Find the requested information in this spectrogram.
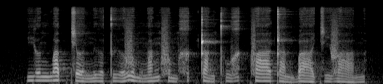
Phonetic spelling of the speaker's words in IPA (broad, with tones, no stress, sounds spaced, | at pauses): j əː˧ ŋ w a˦˥ t̚ c əː˨˩ n ɨ˨˩ ə̯ t̪ ɨ˨˩˦ ə̯ v ə˨˩ m ŋ a˧˥ ŋ f ə˨˩ m x ə˦˥ k̚ ʈ a˨˩˦ ŋ t̪ʰ u˨˩˦ ɣ ə˦˥ k̚ f aː˧ ʈ a˨˩˨ n ɓ aː˨˩ c i˨˩˨ v a˨˩˨ n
